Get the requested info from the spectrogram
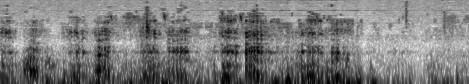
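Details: Territorial call of a male leopard named Tingana in the Maasai Mara, Kenya; a deep rasping sawing, rough grunts repeated roughly every quarter second, low and throaty, with faint voices behind.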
